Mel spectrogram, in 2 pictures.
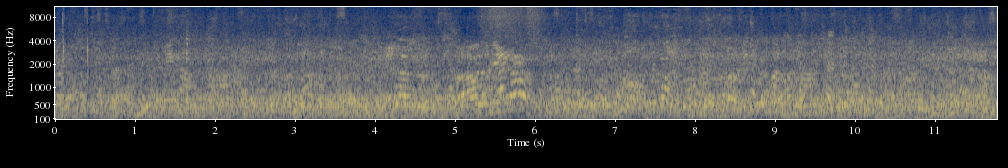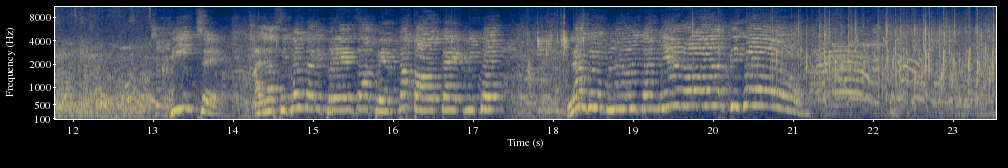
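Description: A crowd cheers and chatters.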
